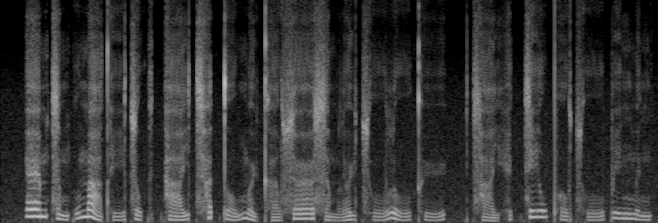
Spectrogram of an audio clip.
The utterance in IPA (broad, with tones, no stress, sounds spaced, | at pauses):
ɛː˥ m t͡s ɐ˨ m kʷ ɐ˥ m aː˨˩ t̪ʰ iː˨˥ t͡s o˨ w k ɪ˥ k̚ h aː˨˥ j t͡sʰ ɐ˥ t̚ t̪ o˨˥ w m ɵ˨˩ ɥ kʰ ɐ˨˧ w s œː˥ s ɐ˨ m l ɵ˧ ɥ t͡sʰ uː˨˥ l uː˨˥ kʰ yː˨˥ | t͡sʰ aː˨˩ j h ɪ˥ k̚ s iː˥ w pʰ o˨ w t͡sʰ uː˨˥ p iː˥ ŋ m ɪ˧ ŋ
